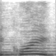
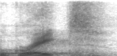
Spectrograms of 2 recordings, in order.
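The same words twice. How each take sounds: First: Higher, bright fake "Great"; forced cheer. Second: Low, flat-out resigned "Great"; weary fake cheer. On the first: Parent faking it to a single friend, a forced bright "Great". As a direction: chirp "Great" to cover the truth. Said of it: "But we say". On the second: Parent answering how's the family, a low resigned "Great". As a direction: say "Great" like a tired parent lying. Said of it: "We go".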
